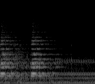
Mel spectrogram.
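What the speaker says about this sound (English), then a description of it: "Thanks for honking your horn." A single car horn toots once, briefly and at moderate distance, with a bright tonal blare that fades quickly.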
